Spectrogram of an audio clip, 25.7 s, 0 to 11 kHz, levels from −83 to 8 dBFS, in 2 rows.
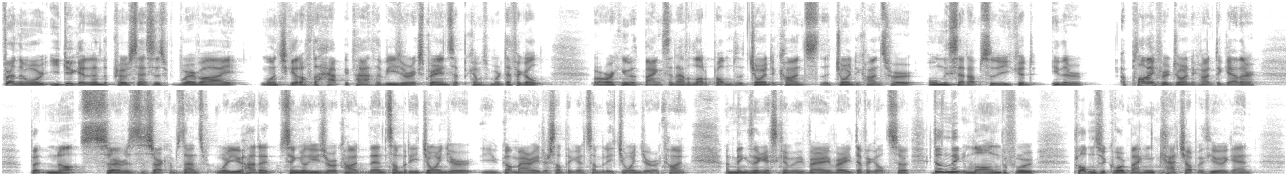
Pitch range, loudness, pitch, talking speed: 100-115 Hz, -23 LUFS, 105 Hz, 245 wpm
